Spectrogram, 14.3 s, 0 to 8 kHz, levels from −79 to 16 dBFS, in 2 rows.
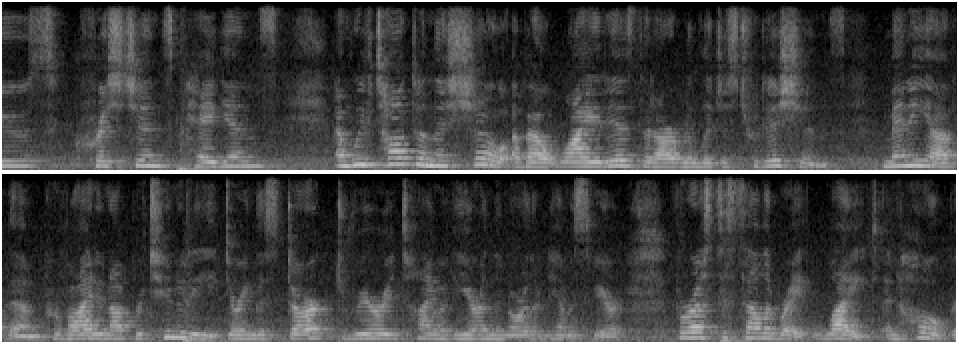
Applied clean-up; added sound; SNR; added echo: none; Slam; 15 dB; none.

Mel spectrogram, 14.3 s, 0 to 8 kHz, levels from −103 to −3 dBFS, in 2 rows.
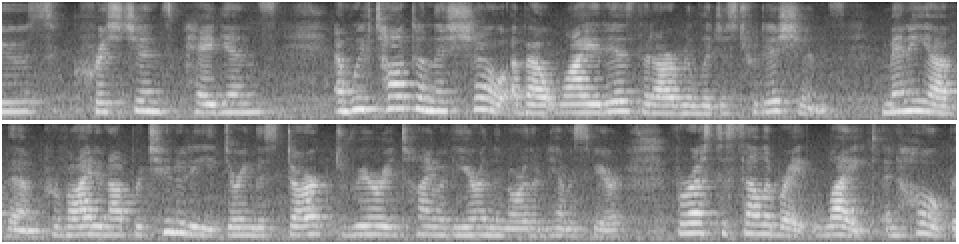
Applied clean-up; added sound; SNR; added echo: none; none; none; none.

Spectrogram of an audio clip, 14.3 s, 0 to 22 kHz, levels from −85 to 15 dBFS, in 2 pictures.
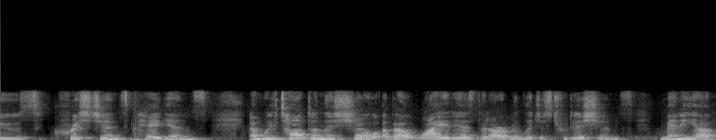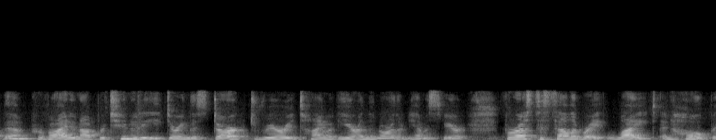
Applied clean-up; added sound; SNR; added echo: neural separator model SepFormer DNS4.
